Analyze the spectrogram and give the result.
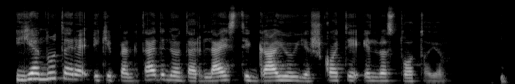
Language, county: Lithuanian, Vilnius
